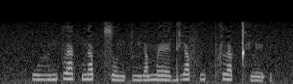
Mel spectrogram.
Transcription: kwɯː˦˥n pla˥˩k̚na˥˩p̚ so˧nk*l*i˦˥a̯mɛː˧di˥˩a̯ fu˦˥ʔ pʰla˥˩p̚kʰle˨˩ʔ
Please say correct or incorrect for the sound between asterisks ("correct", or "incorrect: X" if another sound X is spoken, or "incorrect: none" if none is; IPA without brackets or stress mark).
correct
